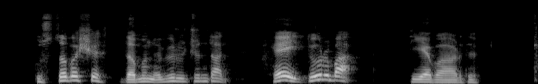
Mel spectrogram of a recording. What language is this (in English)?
Turkish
